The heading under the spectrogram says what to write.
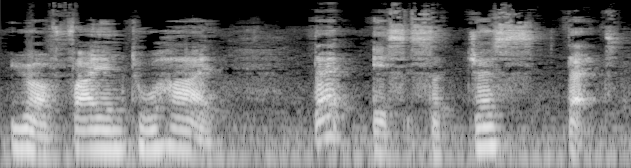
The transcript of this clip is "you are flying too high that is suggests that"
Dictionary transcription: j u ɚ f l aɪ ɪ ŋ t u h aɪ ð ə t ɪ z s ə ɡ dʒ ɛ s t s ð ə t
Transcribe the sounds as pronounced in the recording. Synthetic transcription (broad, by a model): j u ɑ f aɪ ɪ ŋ t u h aɪ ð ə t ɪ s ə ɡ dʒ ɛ s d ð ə t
